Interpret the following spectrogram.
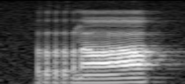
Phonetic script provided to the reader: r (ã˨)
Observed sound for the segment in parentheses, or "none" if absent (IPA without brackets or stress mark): ã˨˦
